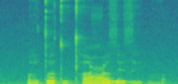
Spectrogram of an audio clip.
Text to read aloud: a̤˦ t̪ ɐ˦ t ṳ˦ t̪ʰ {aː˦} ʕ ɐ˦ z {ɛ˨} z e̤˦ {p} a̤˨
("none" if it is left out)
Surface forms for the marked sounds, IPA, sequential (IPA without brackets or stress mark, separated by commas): a˦, e˨, p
